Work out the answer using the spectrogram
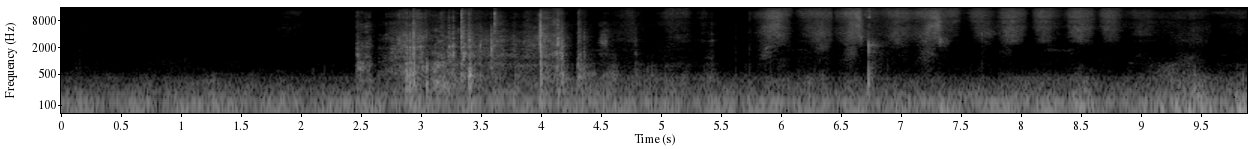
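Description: Paper box of Argo laundry starch rustled and crinkled for about two seconds, followed by a run of crisp crunches as chunks of the starch are chewed.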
